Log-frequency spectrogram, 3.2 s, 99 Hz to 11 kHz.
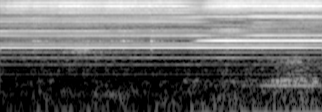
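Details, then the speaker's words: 1998 Honda Accord with the engine off and key on: a steady, fixed-pitch electric buzz from a leaking transmission component. The owner suspects a bad shift solenoid; this is not confirmed. "cars are even on. You can hear the noise. I'm gonna show you. The car's not even on. The key just in the on position. It is doing that."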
